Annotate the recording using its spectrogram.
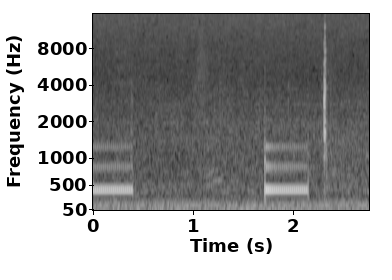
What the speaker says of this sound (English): You quickly pulled out your cell phone and called up the apartment company.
